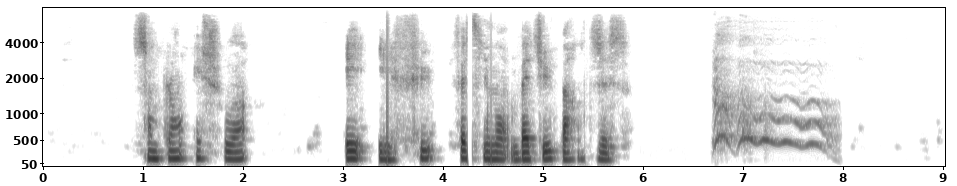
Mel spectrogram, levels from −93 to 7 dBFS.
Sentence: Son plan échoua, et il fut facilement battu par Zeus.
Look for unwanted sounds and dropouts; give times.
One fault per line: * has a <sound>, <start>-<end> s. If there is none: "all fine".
* has a dropout, 4.2-4.3 s
* has a bark, 6.7-8.0 s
